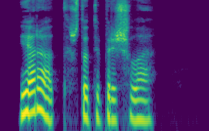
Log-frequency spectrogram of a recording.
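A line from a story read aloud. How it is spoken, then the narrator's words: Low voice. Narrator (Russian): все же сказал вполголоса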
